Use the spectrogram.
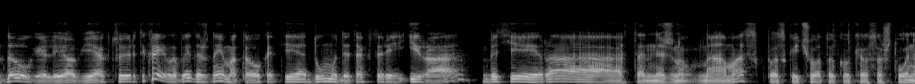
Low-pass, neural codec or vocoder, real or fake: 7.2 kHz; none; real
